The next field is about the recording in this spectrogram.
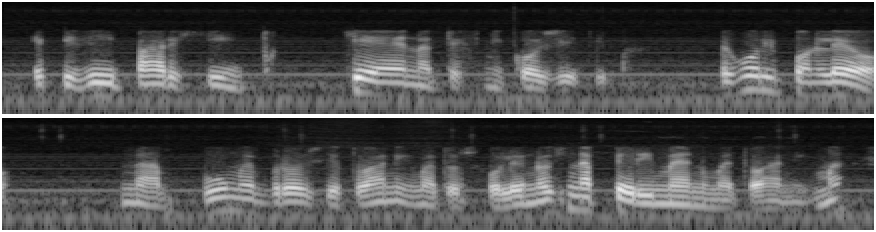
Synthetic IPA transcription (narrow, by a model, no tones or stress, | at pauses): e̞piðiːpɐɾçi | ce̞e̞nɐt̪e̞xniko̞zit̪imɐ | e̞ɣo̞lipo̞nle̞o̞ | nɐbume̞bɾo̞zʝɐt̪o̞ɐniɣmɐt̪o̞nsxo̞leo̞no̞çinɐpe̞ɾime̞nume̞t̪o̞ɐniɣmɐ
